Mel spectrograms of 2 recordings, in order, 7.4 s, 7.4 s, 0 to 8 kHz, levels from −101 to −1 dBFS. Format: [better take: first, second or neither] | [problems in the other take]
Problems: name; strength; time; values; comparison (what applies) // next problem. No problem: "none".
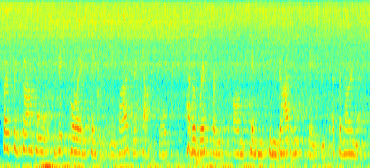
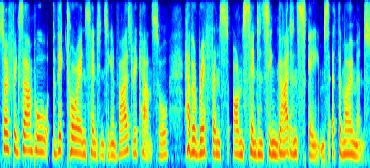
second | background sound (Sink (filling or washing) / Water tap, faucet); 3 dB above the speech // room echo; dies away in 2.6 s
